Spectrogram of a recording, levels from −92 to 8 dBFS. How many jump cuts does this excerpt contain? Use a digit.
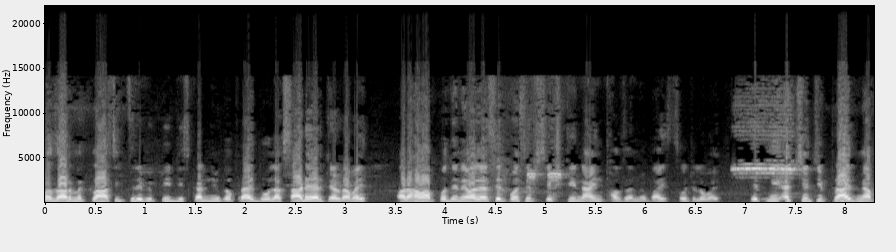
0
